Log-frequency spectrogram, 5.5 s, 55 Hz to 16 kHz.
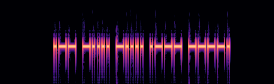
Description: Morse code, heard as a keyed tone, about 25 wpm, 700 Hz. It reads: W66J9
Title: Code Groups - 5 Letter:Numbers - 25wpm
